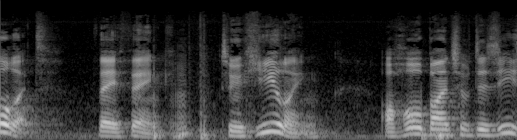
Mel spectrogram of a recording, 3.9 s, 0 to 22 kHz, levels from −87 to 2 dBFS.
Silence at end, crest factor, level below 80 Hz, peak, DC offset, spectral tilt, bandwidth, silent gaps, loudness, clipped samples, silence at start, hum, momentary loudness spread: 0 s; 20 dB; -50 dBFS; -6 dBFS; under 0.1%; -5 dB/octave; 15.5 kHz; none; -26 LUFS; under 0.1%; 0 s; none; 13 LU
